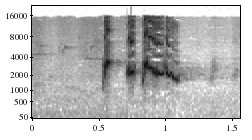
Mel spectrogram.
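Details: Caged red-whiskered bulbul giving one short phrase: two quick sharp notes then a warbled, falling whistled flourish, clear over faint low background hum.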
